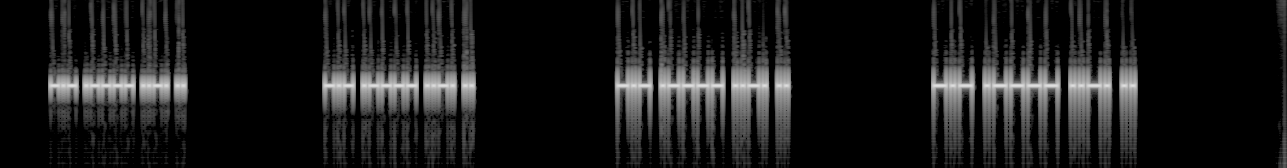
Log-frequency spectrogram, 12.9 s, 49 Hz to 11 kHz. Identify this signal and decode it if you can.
Morse code, heard as a keyed tone, about 34 wpm, 700 Hz. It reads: K1FI K1FI K1FI K1FI
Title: Speed Racing - USA 1x2 Call Signs 28wpm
